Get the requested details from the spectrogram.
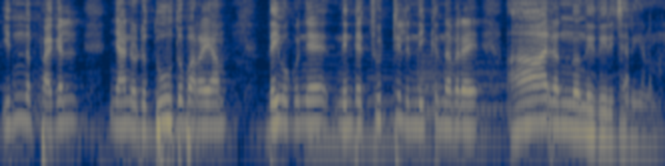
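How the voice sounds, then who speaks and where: A man with a Malayali accent, a pastor preaching a Pentecostal sermon that swings from hushed storytelling to shouted exhortation, peppered with amens and hallelujahs. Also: sits high, measured pace, faint music behind. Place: church sanctuary.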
